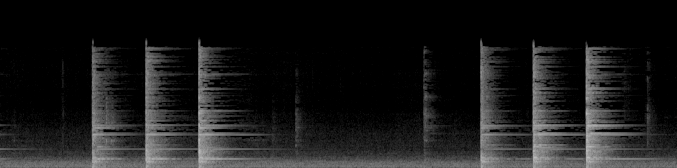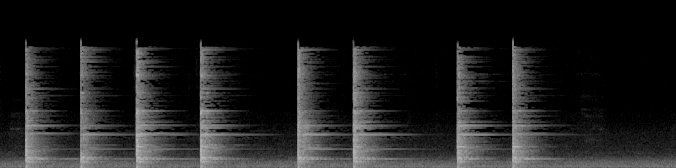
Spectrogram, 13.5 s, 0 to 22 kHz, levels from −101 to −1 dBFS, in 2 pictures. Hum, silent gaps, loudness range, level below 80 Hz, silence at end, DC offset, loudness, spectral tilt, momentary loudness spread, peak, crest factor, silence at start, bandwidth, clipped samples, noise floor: none; none; 6 LU; -60 dBFS; 0 s; under 0.1%; -33 LUFS; -1 dB/octave; 26 LU; -8 dBFS; 30 dB; 0 s; 16 kHz; under 0.1%; -56 dBFS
